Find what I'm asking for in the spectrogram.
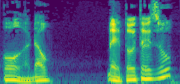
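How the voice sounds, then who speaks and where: A man's voice: on the low side, sing-song, quick pace, warm tone. A man voicing a polite young village man who offers help, speaking plainly with hesitant fillers.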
